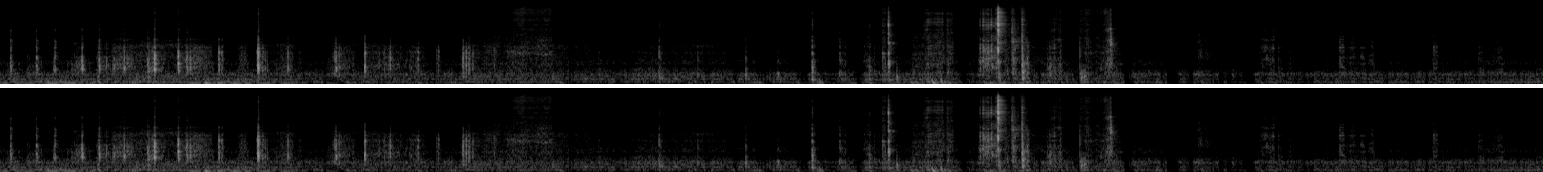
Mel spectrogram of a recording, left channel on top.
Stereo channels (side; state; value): both; identical; correlation 1.00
